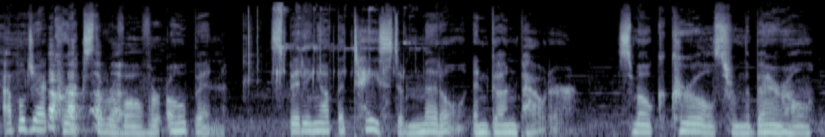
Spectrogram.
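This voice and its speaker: A woman reading a scripted horror story as narrator, measured and suspenseful in her dramatic delivery. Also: deep voice, over music.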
